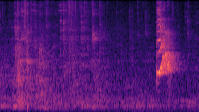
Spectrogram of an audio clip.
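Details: Green-naped lorikeet: after soft rustling and light knocks, a single sharp, harsh screech bursts out and trails off over about half a second.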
